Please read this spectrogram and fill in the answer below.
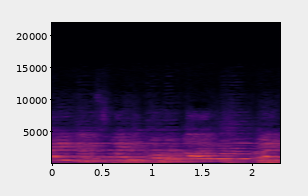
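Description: Choir and soloists singing a musical-theatre number with instrumental accompaniment.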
